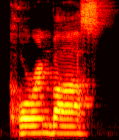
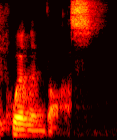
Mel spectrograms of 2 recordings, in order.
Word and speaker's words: Quinlan Vos: could see Quillen boss I know some people pronounce it kourin boss but it's actually kweilyn boss anyway quillon boss this was interesting if you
